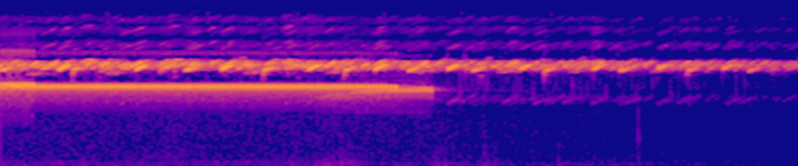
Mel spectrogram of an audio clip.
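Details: Male dwarf American toads chorus in spring at a small breeding pond, giving their advertisement call: long, high, steady musical trills that overlap.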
